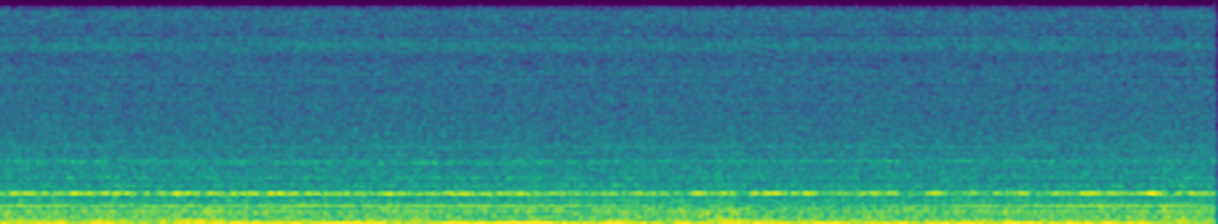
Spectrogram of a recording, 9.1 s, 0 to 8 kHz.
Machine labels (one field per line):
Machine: fan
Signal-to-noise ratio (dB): 6 dB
